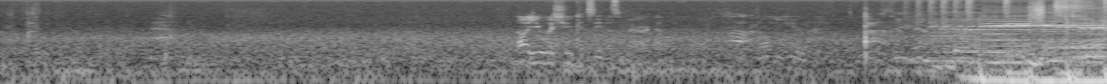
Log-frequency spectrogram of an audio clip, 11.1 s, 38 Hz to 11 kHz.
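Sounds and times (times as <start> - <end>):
wind rumble on microphone: 0.0 - 9.0.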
